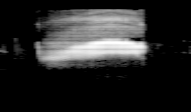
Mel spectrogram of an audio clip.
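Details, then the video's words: One drawn-out, nasal wheeze about a second long, rising slightly and buzzy throughout, from a greenfinch song lesson meant for training birds; a faint steady hum sits beneath. "Florya Ötüm Dersi"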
